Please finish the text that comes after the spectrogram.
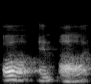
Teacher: the distinction between ah and ah is only about shorter duration and longer duration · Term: long vowel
